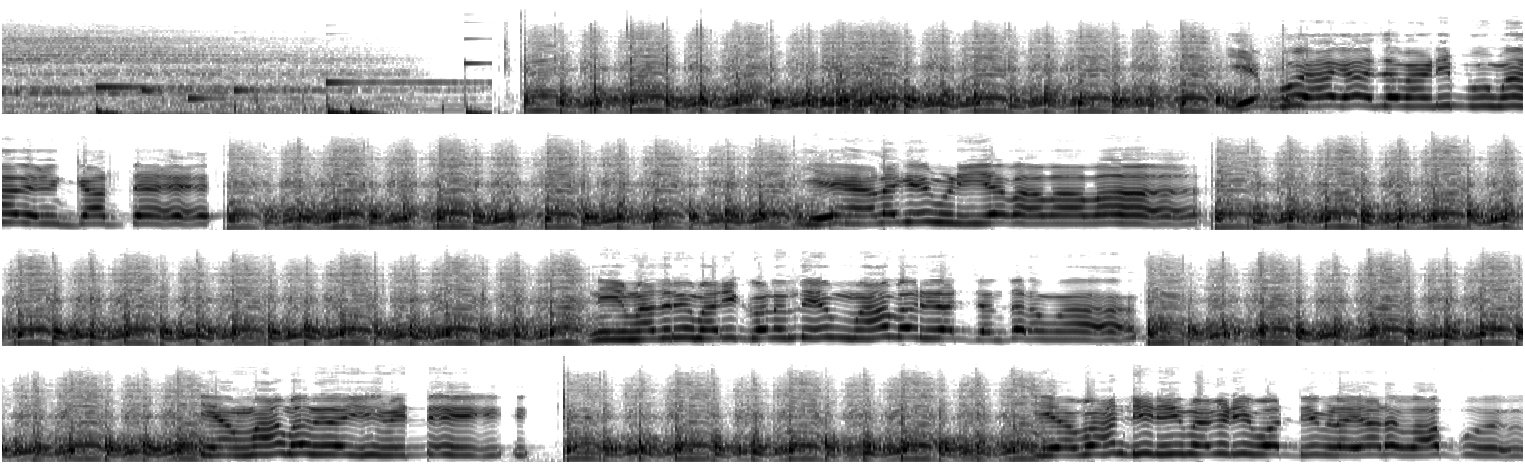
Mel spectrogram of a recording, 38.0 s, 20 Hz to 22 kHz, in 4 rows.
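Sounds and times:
hourglass drum pitch swooping: 0:00.0 - 0:03.1
talking drum beaten fast: 0:00.6 - 0:08.5, 0:10.9 - 0:15.0, 0:17.1 - 0:23.2, 0:26.2 - 0:30.5, 0:32.0 - 0:35.4.

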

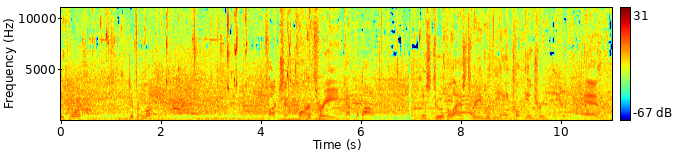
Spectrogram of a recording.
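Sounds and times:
crowd noise hum: 0:00.0 - 0:11.0.

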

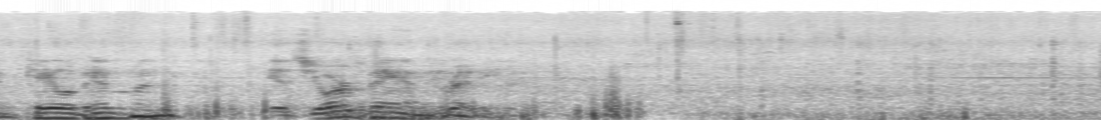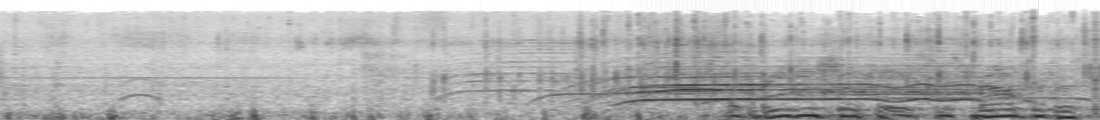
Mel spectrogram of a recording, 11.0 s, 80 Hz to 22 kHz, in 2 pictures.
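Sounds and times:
wind on microphone: 0:00.0 - 0:10.9
steady held tones: 0:02.7 - 0:10.1.

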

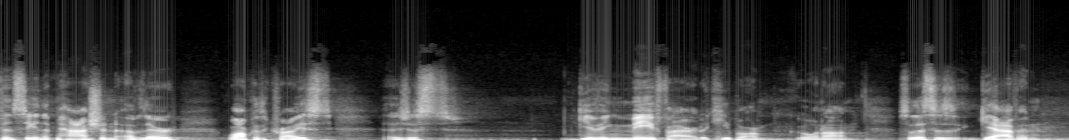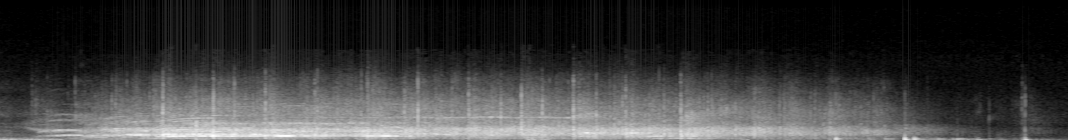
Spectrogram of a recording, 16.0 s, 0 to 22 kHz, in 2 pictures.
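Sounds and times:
audience applauding: 0:08.4 - 0:14.9.

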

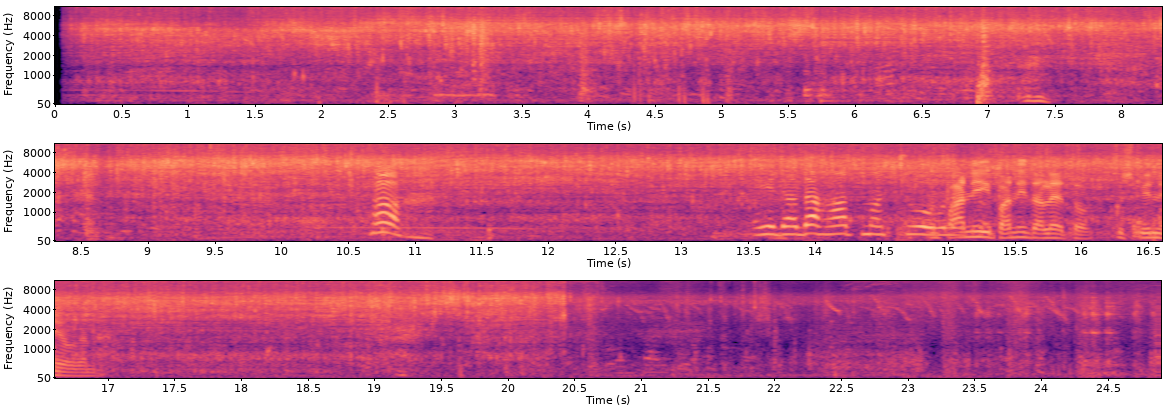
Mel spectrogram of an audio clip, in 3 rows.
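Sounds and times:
water running into plastic tub: 0:00.1 - 0:20.8
fish splashing: 0:02.0 - 0:15.3.

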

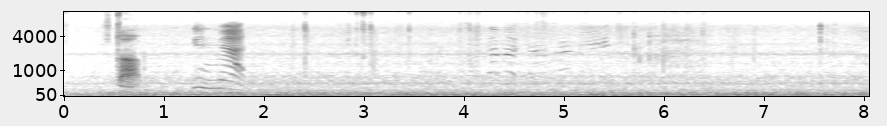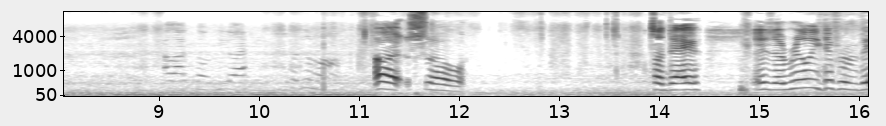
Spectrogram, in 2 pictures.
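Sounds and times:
car cabin rumble: 0:00.0 - 0:16.0.

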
